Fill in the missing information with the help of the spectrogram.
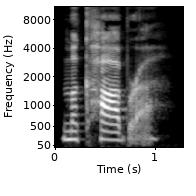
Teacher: Three syllables with the stress on the second. The final e is sometimes silent.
